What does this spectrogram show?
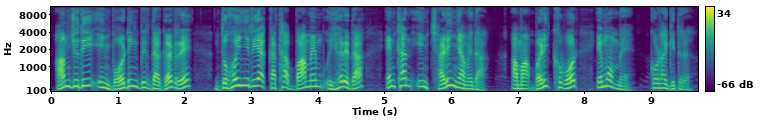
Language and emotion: Santali, happy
